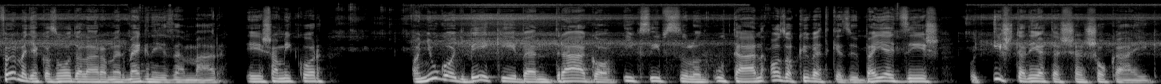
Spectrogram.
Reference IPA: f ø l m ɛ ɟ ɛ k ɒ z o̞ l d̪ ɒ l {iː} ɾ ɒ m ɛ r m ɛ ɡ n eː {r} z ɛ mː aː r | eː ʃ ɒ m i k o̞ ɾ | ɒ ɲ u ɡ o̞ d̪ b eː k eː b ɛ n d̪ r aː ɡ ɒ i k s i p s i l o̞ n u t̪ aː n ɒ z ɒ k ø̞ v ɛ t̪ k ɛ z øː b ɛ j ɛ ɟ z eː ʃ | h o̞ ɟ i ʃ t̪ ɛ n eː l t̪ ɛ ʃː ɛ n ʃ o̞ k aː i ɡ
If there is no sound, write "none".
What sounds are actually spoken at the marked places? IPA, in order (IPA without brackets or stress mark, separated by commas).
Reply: aː, none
